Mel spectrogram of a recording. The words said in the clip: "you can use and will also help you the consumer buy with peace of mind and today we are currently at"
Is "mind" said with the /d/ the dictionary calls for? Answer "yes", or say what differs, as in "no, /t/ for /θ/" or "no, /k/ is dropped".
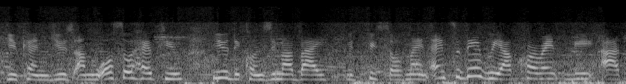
no, /d/ is dropped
